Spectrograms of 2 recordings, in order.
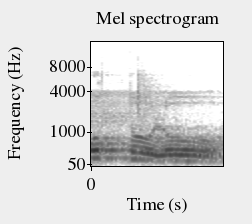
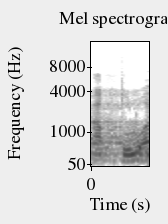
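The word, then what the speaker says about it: اقْتُلُوا: Berarti bacanya uktulu, bukan aktulu atau iktulu.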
